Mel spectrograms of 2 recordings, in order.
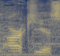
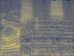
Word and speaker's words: Arceus: but then it was and then i think in early like vocals for the pronunciation of the name was rc's but then they thought wait in british english arse is a bad word so then we're going to change the pronunciation to arceus and not have the word arse in the pronunciation so now it's arceus there's some pokemon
